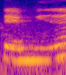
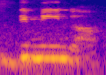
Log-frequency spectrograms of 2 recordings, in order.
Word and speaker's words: demeanor: You said demeanor. It is not demeanor. It is demeanor.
